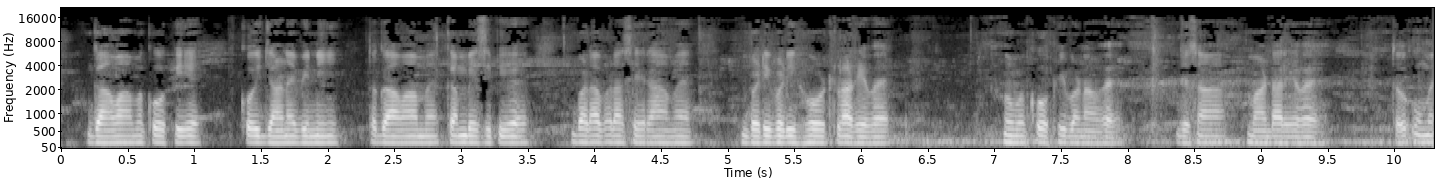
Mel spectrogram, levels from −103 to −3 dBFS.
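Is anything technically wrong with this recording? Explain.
Yes, a wrong sample rate throughout. The speech runs 1.5 times fast and about 7 semitones high, which fits 32 kHz audio played at 48 kHz. A spectrogram shows harmonics and formants stretched upward, with events compressed in time.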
